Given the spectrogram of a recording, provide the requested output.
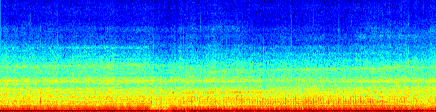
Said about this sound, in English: great acceleration out of this little engine.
